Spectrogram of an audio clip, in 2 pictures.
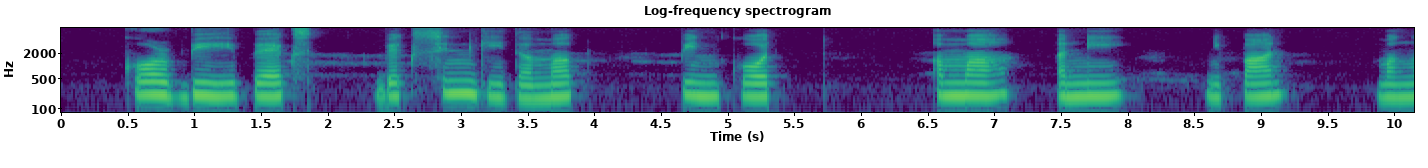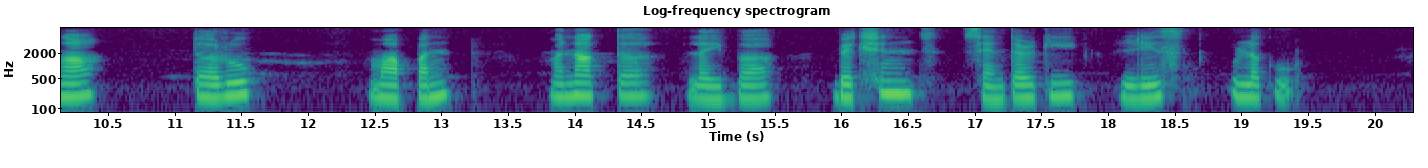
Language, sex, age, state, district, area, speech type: Manipuri, female, 30-45, Manipur, Kangpokpi, urban, read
